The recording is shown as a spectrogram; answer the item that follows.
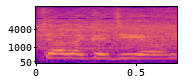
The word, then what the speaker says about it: Delgadillo: Angel Delgadillo, I believe is how you say it. Delgadillo, yes.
